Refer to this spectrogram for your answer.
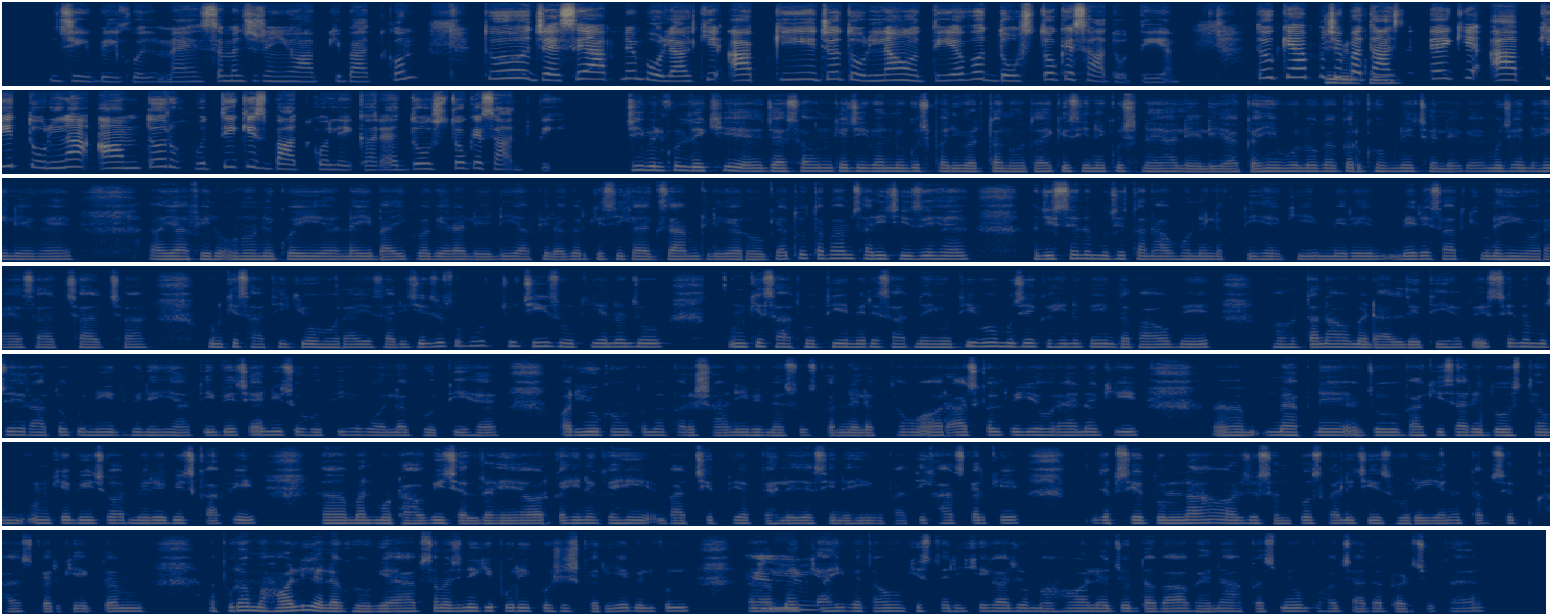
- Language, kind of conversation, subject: Hindi, advice, मैं दूसरों से अपनी तुलना कम करके अधिक संतोष कैसे पा सकता/सकती हूँ?
- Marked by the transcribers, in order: in English: "एग्ज़ाम क्लियर"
